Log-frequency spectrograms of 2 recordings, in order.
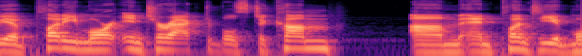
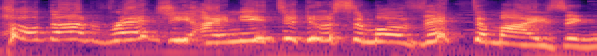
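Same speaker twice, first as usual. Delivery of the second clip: very high-pitched character voice; 4 dB louder than usual. Voicing the ex-wife calling out from across the workshop: voicing Reginald's ex-wife. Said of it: "you hear the voice from back".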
